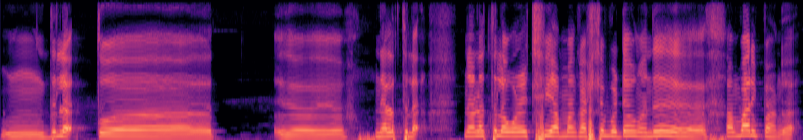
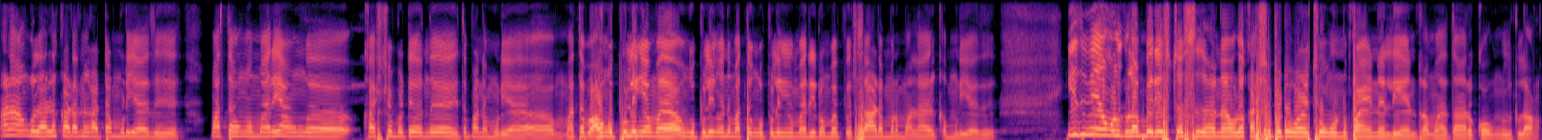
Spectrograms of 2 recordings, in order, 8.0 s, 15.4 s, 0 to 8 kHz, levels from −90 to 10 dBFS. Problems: none marked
